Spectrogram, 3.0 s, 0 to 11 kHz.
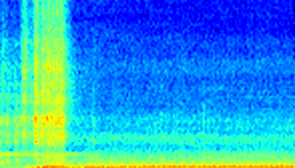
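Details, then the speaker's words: $300 project car, after cleaning up burnt and skinned wiring and adding missing fuses: a brief crank catches cleanly into a steady, even low idle with no misses. Barely any oil pressure; oil level unknown. "I know everything works the engine runs I'm satisfied"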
